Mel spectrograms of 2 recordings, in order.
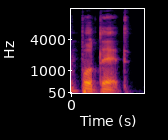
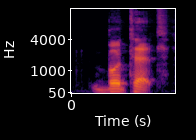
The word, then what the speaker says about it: Botet: Javier Botet. – Botet.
